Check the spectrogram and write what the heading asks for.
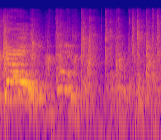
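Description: Scattered hand claps and sharp taps from a small audience, irregular rather than in time, following a brief shouted voice at the start.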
